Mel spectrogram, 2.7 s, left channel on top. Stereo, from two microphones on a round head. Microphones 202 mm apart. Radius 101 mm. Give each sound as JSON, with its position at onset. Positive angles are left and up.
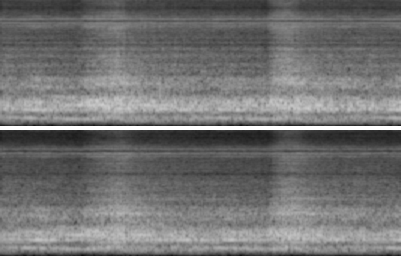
{"t": 0.0, "sound": "an engine running", "side_deg": 35, "distance_m": 2.0}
